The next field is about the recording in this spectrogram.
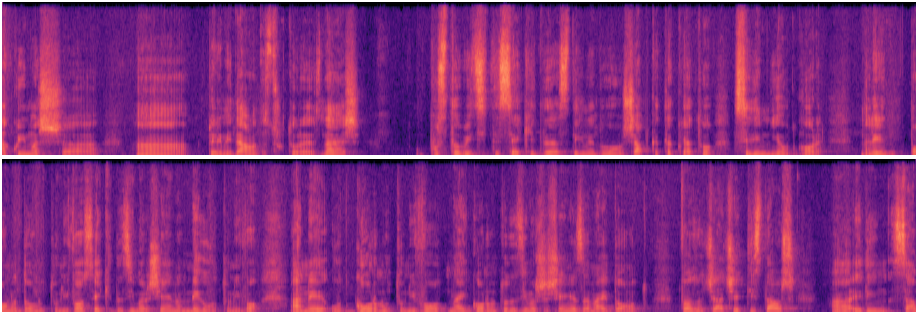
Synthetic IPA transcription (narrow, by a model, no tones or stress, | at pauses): ɐkoiməʃ | pɛɾɛmid̪alˠnət̪əst̪ɾu̥k̚t̪uɾə̰ɛ̰znaɛʃ | post̪ɤlˠbit̪si̥t̪ɛsɛkʲid̪ɐst̪iɡnɛd̪oʃapkət̪əkojat̪osɛd̪imniɛod̪ɡɔɾɛ̰nɐ̰liponɐd̪ɔlˠnot̪onivɔsɛkʲid̪ɐziməɾɛʃɛnʲiɛnɐnɛɡovot̪onḭvɔɐ̰nɛʔod̪ɡɔɾnot̪onivɔot̪najɡɔɾnot̪od̪ɐzimɐʃɾɛʃɛniɛzɐnajd̪ɔ̰lˠno̰t̪o̥t̪ovaoznɐt͡ʃavət͡ʃɛt̪ist̪avəʃ | ɛ̰d̪insa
